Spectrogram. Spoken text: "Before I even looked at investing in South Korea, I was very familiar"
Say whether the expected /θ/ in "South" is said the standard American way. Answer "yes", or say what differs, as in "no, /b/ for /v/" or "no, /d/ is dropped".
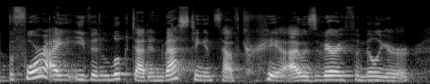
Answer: yes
